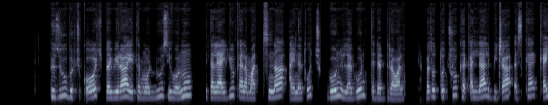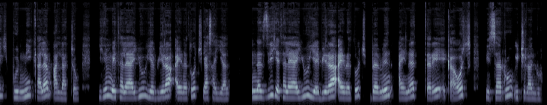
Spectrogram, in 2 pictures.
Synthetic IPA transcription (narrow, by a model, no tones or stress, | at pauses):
b̥ɨzubɨɾt͡ʃʼɪkʼowot͡ʃːbəβiɾajɛt̪ʰəmo̞lːusiɦo̞nu | jɛt̪ʰələjajːukʼələmat̪ɨnːaajnət̪ʰo̞t͡ʃːɡo̞nləɡo̞nt̪ʰəd̪əɾd̪ɨɾəwal | mət̪ʼo̞t̪ʼːo̞t͡ʃːukʰəkʼəlːalbɨt͡ʃʼaʔɨskʰəkʼəjbunːikʼələma̰lːat͡ʃːɛwjɪhɨmjɛt̪ʰələjajːujɛβiɾaʔa̰jnət̪ʰo̞t͡ʃːjasajːal | ʔɨnːəzːihjɛt̪ʰələjajːujɛbiɾaʔa̰jnət̪ʰo̞t͡ʃːbəmɨnajnət̪̚t̪ʼːɨɾe̞ʔɨ̰kʼa̰wo̞t͡ʃːjɪsərːujɪt͡ʃɪlalːu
